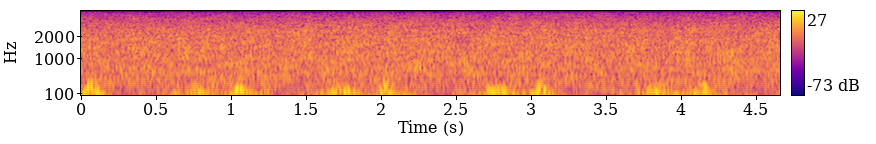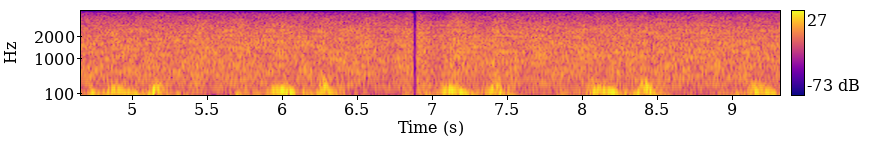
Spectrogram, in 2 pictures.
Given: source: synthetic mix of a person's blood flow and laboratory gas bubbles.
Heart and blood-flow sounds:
Doppler ultrasound of blood flow; precordium
no bubbles
From the record:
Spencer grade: 0 (complete lack of bubble signals)

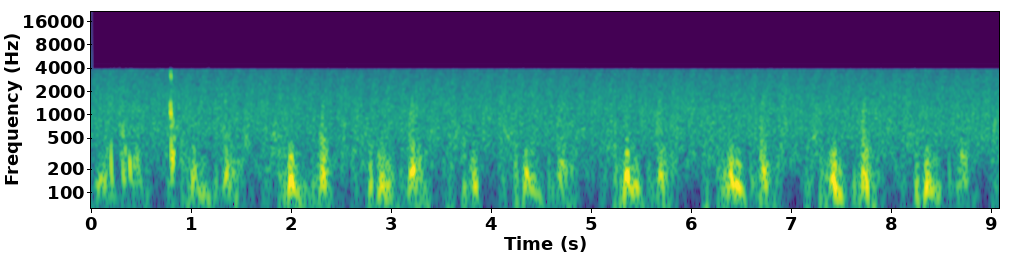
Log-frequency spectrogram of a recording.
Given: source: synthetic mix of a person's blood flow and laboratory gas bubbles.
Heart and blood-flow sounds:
Doppler ultrasound of blood flow; precordium
0.11-0.24 s: bubbles
0.28-0.47 s: bubbles
0.76-0.86 s: bubbles
From the record:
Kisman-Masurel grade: 212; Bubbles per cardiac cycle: several, 3 to 8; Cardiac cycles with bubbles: 1 to 10%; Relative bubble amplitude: moderate (0.250 to 0.450); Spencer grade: 1 (occasional bubble signal discernible with the cardiac motion signal, with majority of cardiac periods free of bubbles); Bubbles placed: only in the low amplitude regions of the cardiac cycle

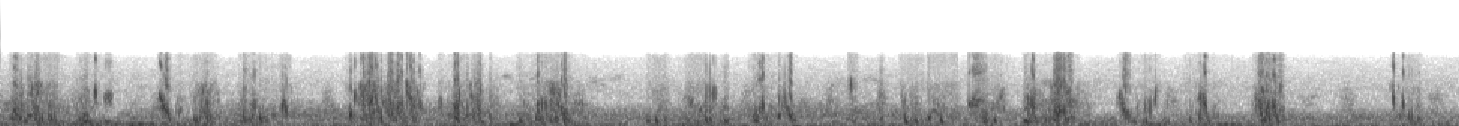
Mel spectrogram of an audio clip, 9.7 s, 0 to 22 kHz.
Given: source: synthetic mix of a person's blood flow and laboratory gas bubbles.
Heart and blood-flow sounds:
Doppler ultrasound of blood flow; subclavian vein
0.04-0.45 s: bubbles
0.49-0.76 s: bubbles
1.04-1.47 s: bubbles
1.57-1.95 s: bubbles
2.29-2.84 s: bubbles
2.91-3.31 s: bubbles
3.43-3.92 s: bubbles
4.30-4.46 s: bubbles
4.51-4.87 s: bubbles
4.98-5.33 s: bubbles
5.65-5.92 s: bubbles
5.99-6.39 s: bubbles
6.46-6.73 s: bubbles
6.81-7.20 s: bubbles
7.44-7.74 s: bubbles
7.90-8.22 s: bubbles
8.35-8.58 s: bubbles
9.26-9.50 s: bubbles
From the record:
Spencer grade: 3 (all of the cardiac periods contain showers or single bubble signals, but not dominating or overriding the cardiac motion signals); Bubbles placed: anywhere in the cardiac cycle

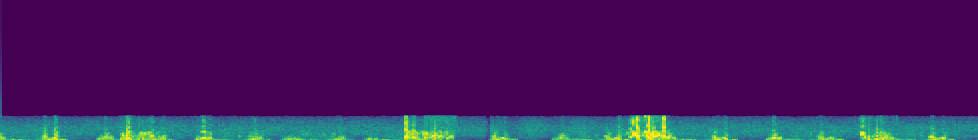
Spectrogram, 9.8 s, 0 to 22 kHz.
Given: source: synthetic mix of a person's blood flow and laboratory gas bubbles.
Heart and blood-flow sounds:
Doppler ultrasound of blood flow; precordium
1.19-1.64 s: bubbles
4.00-4.57 s: bubbles
6.25-6.73 s: bubbles
8.58-8.98 s: bubbles
From the record:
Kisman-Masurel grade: 223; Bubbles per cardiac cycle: several, 3 to 8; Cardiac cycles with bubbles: 10 to 50%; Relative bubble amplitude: loud (0.450 to 0.775); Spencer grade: 2 (many but less than half of the cardiac periods contain bubble signals, singularly or in groups); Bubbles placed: anywhere in the cardiac cycle

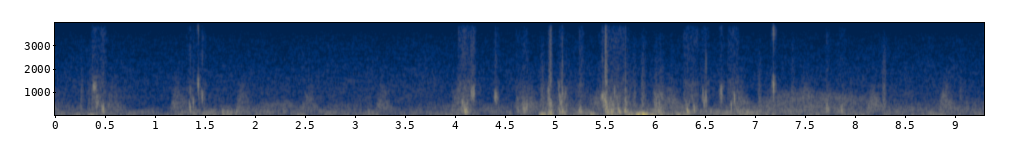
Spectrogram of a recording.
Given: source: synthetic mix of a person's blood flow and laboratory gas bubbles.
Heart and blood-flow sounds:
Doppler ultrasound of blood flow; subclavian vein
0.36-0.53 s: bubbles
1.31-1.52 s: bubbles
4.03-4.22 s: bubbles
4.39-4.45 s: bubbles
4.60-4.74 s: bubbles
4.92-5.14 s: bubbles
5.23-5.29 s: bubbles
5.43-5.75 s: bubbles
5.98-6.11 s: bubbles
6.28-6.55 s: bubbles
6.64-6.70 s: bubbles
6.73-6.84 s: bubbles
7.16-7.23 s: bubbles
7.70-7.76 s: bubbles
7.83-7.91 s: bubbles
From the record:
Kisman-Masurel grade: 232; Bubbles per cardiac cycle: several, 3 to 8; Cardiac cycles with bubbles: 50 to 99%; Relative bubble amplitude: moderate (0.250 to 0.450); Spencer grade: 3 (all of the cardiac periods contain showers or single bubble signals, but not dominating or overriding the cardiac motion signals); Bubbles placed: anywhere in the cardiac cycle

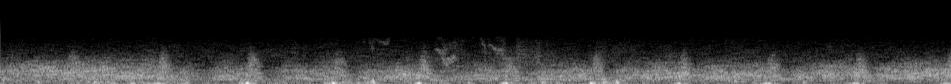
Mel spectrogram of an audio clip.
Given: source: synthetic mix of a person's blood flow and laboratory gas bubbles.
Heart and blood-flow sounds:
Doppler ultrasound of blood flow; subclavian vein
7.24-7.38 s: bubbles
From the record:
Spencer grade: 2 (many but less than half of the cardiac periods contain bubble signals, singularly or in groups); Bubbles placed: anywhere in the cardiac cycle

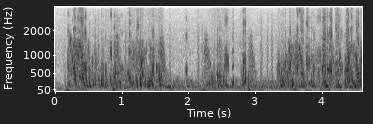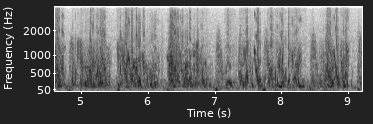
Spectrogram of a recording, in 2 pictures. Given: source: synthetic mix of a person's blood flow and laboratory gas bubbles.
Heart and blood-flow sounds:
Doppler ultrasound of blood flow; subclavian vein
0.11-1.65 s: bubbles
1.94-1.99 s: bubbles
2.27-2.71 s: bubbles
2.76-2.94 s: bubbles
3.30-4.14 s: bubbles
4.18-4.79 s: bubbles
4.83-5.45 s: bubbles
5.50-6.18 s: bubbles
6.26-6.97 s: bubbles
7.13-8.38 s: bubbles
8.42-9.09 s: bubbles
9.14-9.22 s: bubbles
From the record:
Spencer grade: 4 (maximum detectable bubble signal sounding continuously throughout systole and diastole of every cardiac period, and overriding the amplitude of the normal cardiac signals); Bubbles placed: anywhere in the cardiac cycle

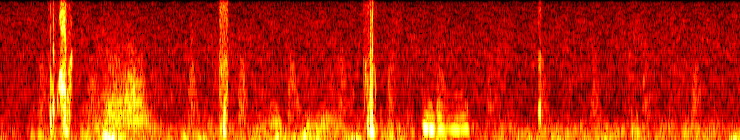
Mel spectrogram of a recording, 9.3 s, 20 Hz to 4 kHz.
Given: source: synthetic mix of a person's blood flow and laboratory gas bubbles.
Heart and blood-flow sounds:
Doppler ultrasound of blood flow; subclavian vein
0.59-0.92 s: bubbles
2.73-2.86 s: bubbles
4.53-4.71 s: bubbles
6.72-6.78 s: bubbles
From the record:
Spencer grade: 2 (many but less than half of the cardiac periods contain bubble signals, singularly or in groups); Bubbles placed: anywhere in the cardiac cycle

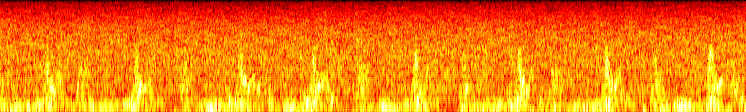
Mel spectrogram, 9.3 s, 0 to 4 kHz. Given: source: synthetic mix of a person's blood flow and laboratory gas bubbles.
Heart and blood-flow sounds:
Doppler ultrasound of blood flow; precordium
no bubbles
From the record:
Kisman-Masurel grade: 000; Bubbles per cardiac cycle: 0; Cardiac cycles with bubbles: 0%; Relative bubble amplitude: no bubbles discernible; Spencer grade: 0 (complete lack of bubble signals)

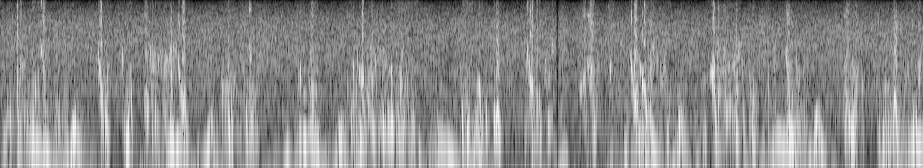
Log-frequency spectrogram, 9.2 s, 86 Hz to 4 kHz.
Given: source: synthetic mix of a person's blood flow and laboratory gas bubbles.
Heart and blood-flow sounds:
Doppler ultrasound of blood flow; precordium
0.00-0.69 s: bubbles
0.95-1.12 s: bubbles
1.15-1.35 s: bubbles
1.43-1.91 s: bubbles
2.18-2.60 s: bubbles
2.94-3.21 s: bubbles
3.44-4.18 s: bubbles
4.58-5.05 s: bubbles
5.22-5.57 s: bubbles
5.78-6.00 s: bubbles
6.07-6.72 s: bubbles
7.00-7.58 s: bubbles
7.63-7.78 s: bubbles
7.83-8.11 s: bubbles
8.42-8.67 s: bubbles
8.75-9.22 s: bubbles
From the record:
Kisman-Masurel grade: 343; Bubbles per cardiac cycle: rolling drumbeat, 9 or more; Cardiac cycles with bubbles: 100%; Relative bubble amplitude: loud (0.450 to 0.775); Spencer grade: 3 (all of the cardiac periods contain showers or single bubble signals, but not dominating or overriding the cardiac motion signals); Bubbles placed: only in the low amplitude regions of the cardiac cycle

